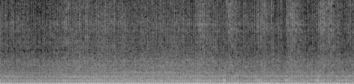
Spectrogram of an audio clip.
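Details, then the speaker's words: Husqvarna lawn tractor with Briggs & Stratton Vanguard V-twin, newly started after refusing to run: low, lumpy beat wavering unevenly instead of holding speed; engine hunting and surging, carburetor judged to need removal, fuel problem suspected. "I don't know why I really don't know why it wouldn't run until it did but that's besides the point because now it does run but you hear the way"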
